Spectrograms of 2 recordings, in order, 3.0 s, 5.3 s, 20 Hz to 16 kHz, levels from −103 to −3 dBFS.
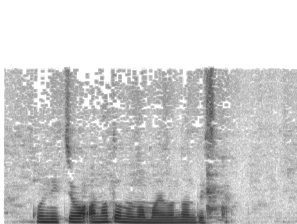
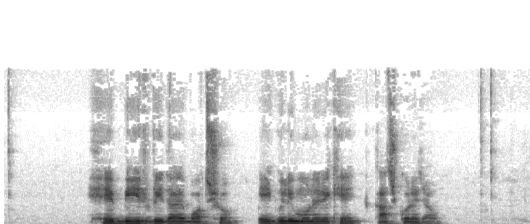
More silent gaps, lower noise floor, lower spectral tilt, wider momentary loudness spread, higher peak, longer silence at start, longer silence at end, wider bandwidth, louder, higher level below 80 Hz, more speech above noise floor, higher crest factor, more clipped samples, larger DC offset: neither; second, -62 dBFS vs -73 dBFS; about the same, -6.5 dB/octave vs -6.5 dB/octave; about the same, 13 LU vs 11 LU; about the same, -8 dBFS vs -6 dBFS; second, 0.35 s vs 0.9 s; second, 0.7 s vs 0.9 s; about the same, 11.5 kHz vs 11.5 kHz; about the same, -25 LUFS vs -23 LUFS; second, -66 dBFS vs -60 dBFS; second, 38 dB vs 50 dB; about the same, 18 dB vs 20 dB; neither; neither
